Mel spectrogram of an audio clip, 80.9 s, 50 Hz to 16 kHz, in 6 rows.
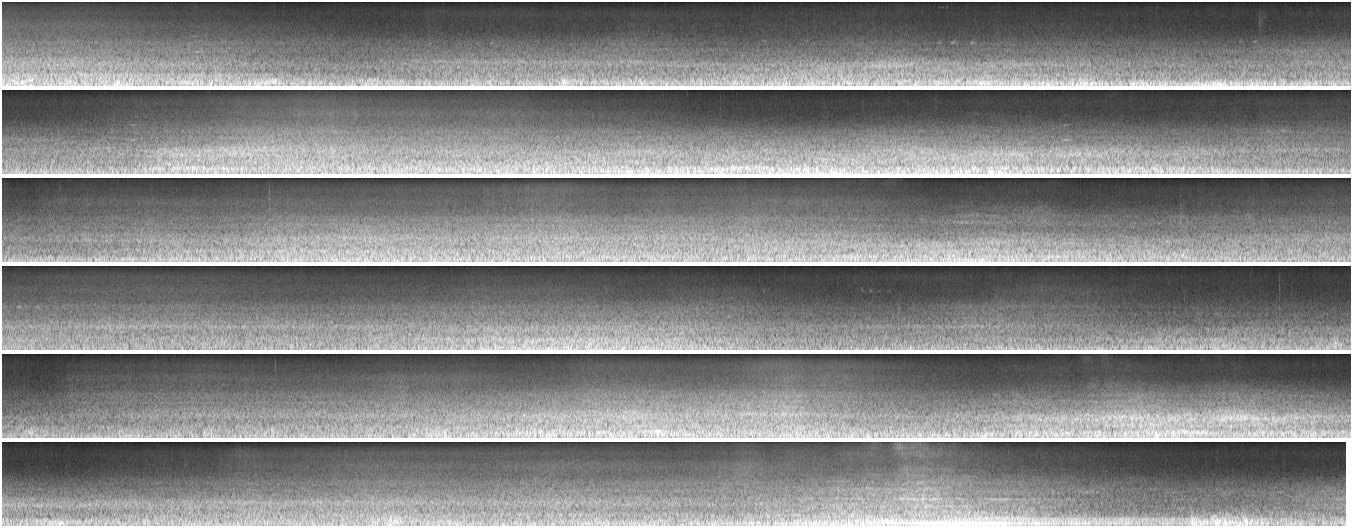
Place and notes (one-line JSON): {"title": "寧浦, Changbin Township - the waves and Traffic Sound", "date": "2014-09-08 14:35:00", "description": "Sound of the waves, Traffic Sound, Thunder\nZoom H2n MS+XY", "latitude": "23.23", "longitude": "121.41", "altitude": "13", "timezone": "Asia/Taipei"}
